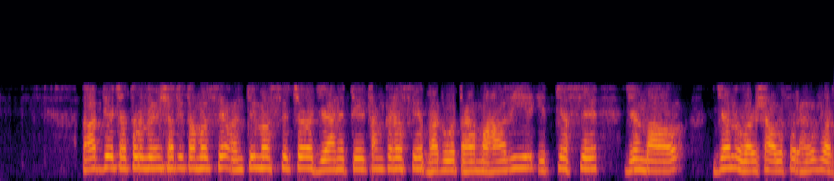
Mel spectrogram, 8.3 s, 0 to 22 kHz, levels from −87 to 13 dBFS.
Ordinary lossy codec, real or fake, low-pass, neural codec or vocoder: Opus, 16 kbps; fake; 3.6 kHz; vocoder, 22.05 kHz, 80 mel bands, HiFi-GAN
